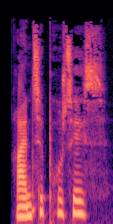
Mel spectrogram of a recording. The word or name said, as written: renseproces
